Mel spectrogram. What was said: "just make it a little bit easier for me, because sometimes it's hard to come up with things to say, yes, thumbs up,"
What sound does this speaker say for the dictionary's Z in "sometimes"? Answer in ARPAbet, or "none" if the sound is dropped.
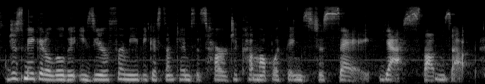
Z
